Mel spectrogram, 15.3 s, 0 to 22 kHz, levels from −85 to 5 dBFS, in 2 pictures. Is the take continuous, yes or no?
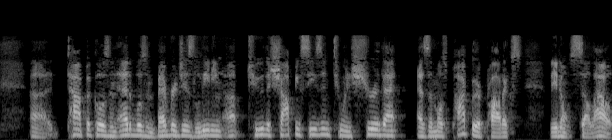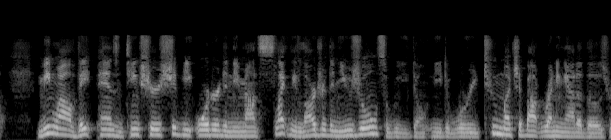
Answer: yes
